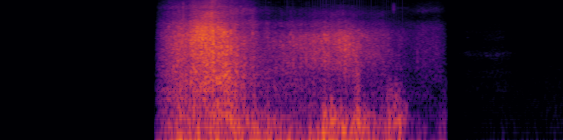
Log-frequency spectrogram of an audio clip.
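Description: Logo sound effect: a loud, deep, noisy whoosh that starts about a second in, lasts about two seconds and cuts off suddenly.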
